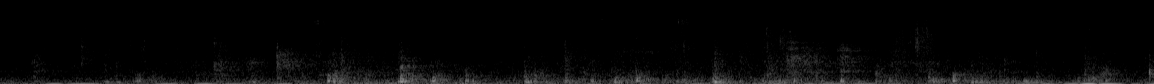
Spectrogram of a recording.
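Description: Wood knocks and creaks as people rise from pews in a large echoing hall.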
